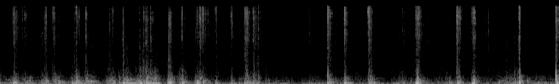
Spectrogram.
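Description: A small hollow spiral cat toy of nested green and yellow plastic coils is held in both hands above the mic while long acrylic nails scratch, click and flick along the coils. The result is a dense run of quick, crisp plastic clicks and scratchy rasps with bright tops over a low, soft thump, each tick dying away almost instantly.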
